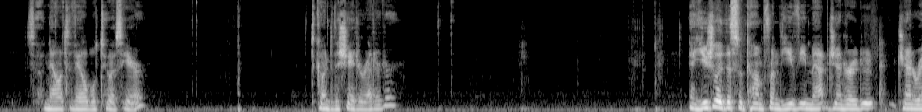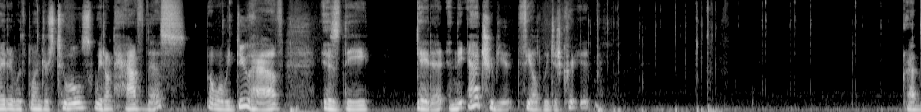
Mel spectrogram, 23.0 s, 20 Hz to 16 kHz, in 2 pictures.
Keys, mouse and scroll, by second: 0.7 click, 1.9 click, 4.1-5.7 drag, 6.4-7.1 scroll down 2, 7.1-7.9 scroll down 2, 7.9-10.2 scroll up 4, 10.2-11.2 scroll up 1, 14.3 click, 19.2 shift+a, 20.4 t, 21.6 click, 22.5 click.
